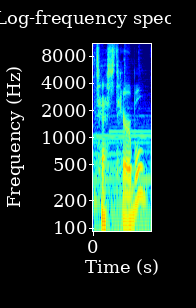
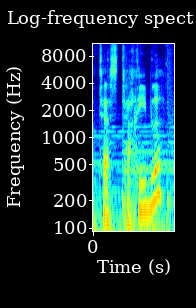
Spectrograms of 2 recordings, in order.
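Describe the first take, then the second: First: The name is said in a plain English accent. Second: The name is said in a French accent.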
